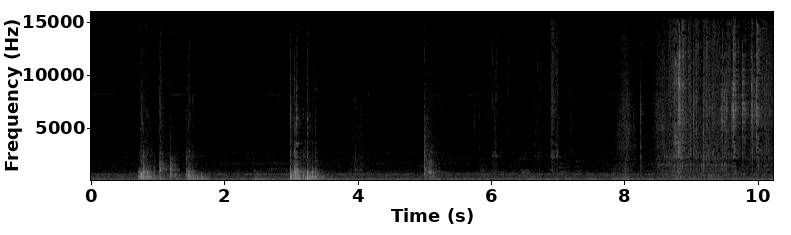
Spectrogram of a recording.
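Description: Pieces of ginger and garlic dropped into an empty stainless steel mixer-grinder jar: a few separate knocks and clinks on the metal, the loudest about three seconds in. Near the end, roasted gram dal is poured in, a quick rattle of many small hard grains hitting the steel.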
